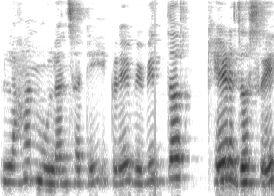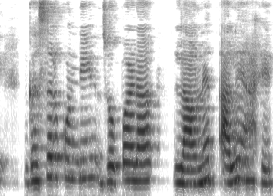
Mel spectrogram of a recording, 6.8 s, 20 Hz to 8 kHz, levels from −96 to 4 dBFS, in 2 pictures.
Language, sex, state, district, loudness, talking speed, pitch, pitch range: Marathi, female, Maharashtra, Dhule, -19 LUFS, 95 wpm, 255 Hz, 230-275 Hz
